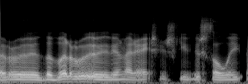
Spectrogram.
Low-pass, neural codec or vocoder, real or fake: 9.9 kHz; autoencoder, 22.05 kHz, a latent of 192 numbers a frame, VITS, trained on many speakers; fake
